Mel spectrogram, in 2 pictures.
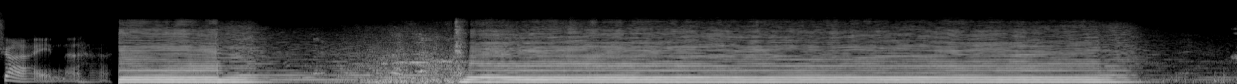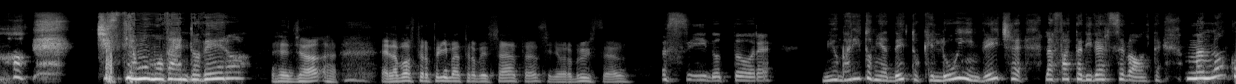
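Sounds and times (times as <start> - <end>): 
speech: 0.0 - 1.2, 1.9 - 2.7, 4.6 - 5.1, 14.1 - 24.7
steamship departure whistle: 1.2 - 12.1
laughter: 3.8 - 4.6, 15.1 - 18.6.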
